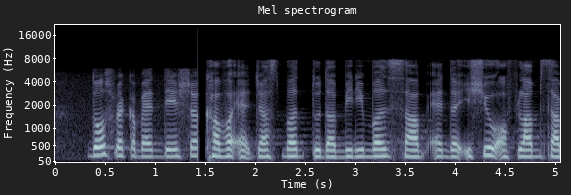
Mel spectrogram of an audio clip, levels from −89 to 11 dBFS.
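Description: A speech recording whose first 1.5 seconds, from 0.0 to 1.5 s, sound dull and boxy, with nothing above 5.8 kHz, a level roughly 5 dB lower and a faint background noise roughly 40 dB below the signal. At 1.5 s an 80 ms silence precedes a sudden return to full brightness, most likely an input switched to a poorer device and then back. A spectrogram would show a hard ceiling at 5.8 kHz that lifts abruptly after a narrow blank gap, and the waveform a small step up in amplitude there.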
